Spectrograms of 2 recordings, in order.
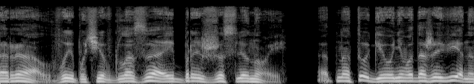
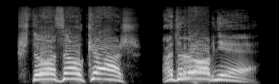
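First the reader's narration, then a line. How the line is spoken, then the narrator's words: Bark. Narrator (Russian): рявкнул Эд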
